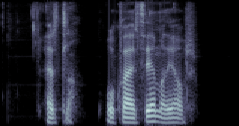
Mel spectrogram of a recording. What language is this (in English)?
Icelandic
